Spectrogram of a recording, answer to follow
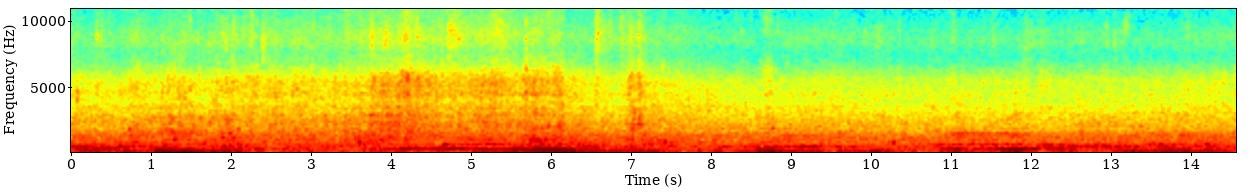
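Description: Voices singing a slow melody in long held notes, likely the onlookers singing a hymn, over a steady hiss of pool water.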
